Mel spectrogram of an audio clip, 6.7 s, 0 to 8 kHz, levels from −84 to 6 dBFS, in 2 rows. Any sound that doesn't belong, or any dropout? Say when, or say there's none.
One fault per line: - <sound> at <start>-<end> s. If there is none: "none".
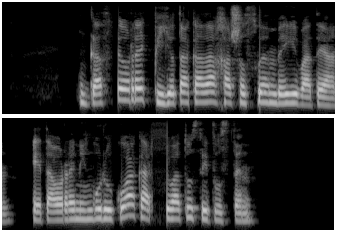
- dropout at 1.1-1.2 s
- dropout at 4.8-5.0 s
